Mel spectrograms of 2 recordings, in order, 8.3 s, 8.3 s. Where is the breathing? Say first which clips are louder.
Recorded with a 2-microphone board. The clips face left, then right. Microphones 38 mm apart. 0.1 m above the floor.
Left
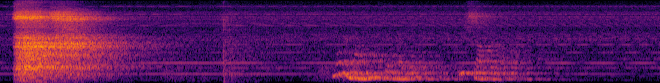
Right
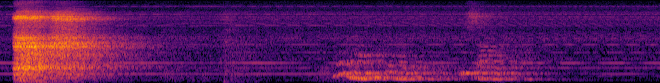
Right 2 dB; 40° right (ahead or behind), 1.4 m.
